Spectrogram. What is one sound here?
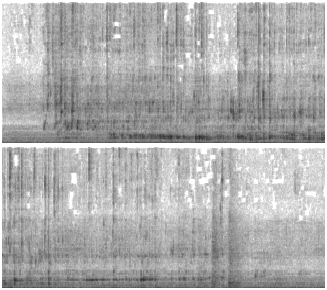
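Water fizzes and bubbles in a glass jar.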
